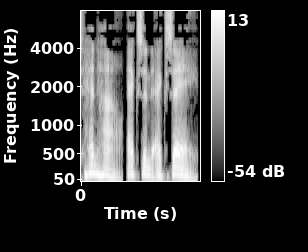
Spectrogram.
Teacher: if two dipping tones occur in a row, the first becomes a rising tone, indistinguishable from other rising tones in the language. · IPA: [xɤn˧˥ xaʊ˨˩˦]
